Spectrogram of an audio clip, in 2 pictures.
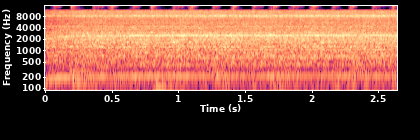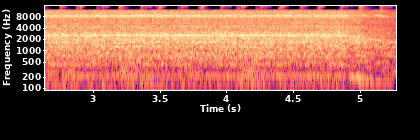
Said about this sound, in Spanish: Puedes utilizar una licuadora de mano, una procesadora, lo que tú tengas en casa. Puedes dejar algunos trocitos si prefieres una sopa más rústica. Yo hoy utilizaré una licuadora.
